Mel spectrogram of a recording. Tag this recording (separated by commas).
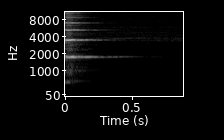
Bowed string instrument, Musical instrument, Music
